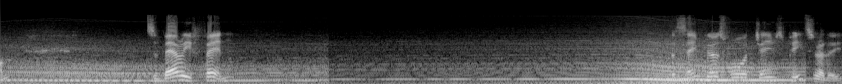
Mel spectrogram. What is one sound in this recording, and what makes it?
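Racing car engines drone loudly and steadily as cars speed past.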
